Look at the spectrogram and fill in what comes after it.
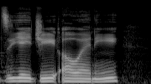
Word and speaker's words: Zagone: Cause my Instagram is like, it's spelled Zagone. So it's like Zag one. So it's like Zag and then the number one.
